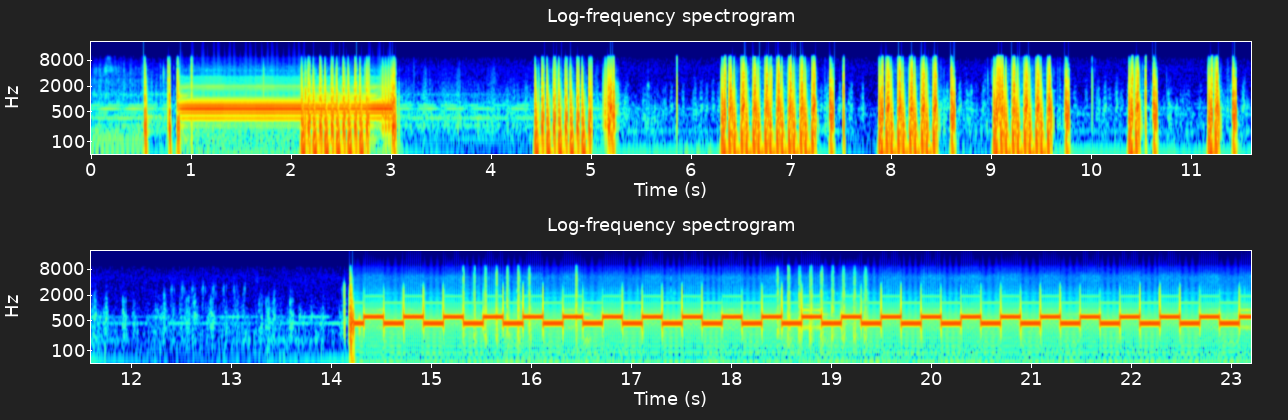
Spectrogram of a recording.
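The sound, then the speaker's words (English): Bell System Dimension PBX invalid-dialing tone reached on an outside call routed through an ESS office: several short bursts of clicking line noise, a brief silence, then a steady two-pitched tone that sounds without a break to the end. “the Dimension PBX, the Bell system introduced a new tone to the network. It was used within the PBX for invalid dialing sequences. On very rare occasions, you could get it from the outside, as in the following call, which goes through an ESS again.”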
